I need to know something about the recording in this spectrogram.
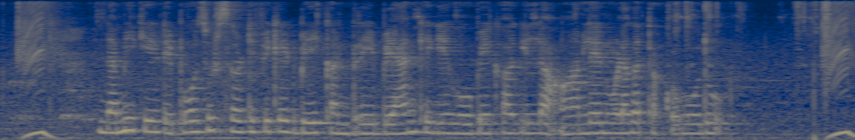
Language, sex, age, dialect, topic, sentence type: Kannada, female, 18-24, Central, banking, statement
